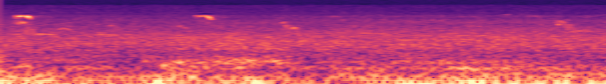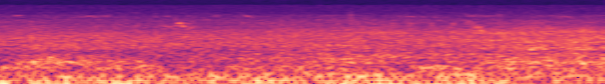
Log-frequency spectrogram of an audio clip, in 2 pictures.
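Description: Faint open-air ambience: a few short, high bird chirps scattered over a low, steady rumble.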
